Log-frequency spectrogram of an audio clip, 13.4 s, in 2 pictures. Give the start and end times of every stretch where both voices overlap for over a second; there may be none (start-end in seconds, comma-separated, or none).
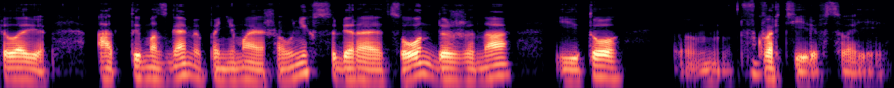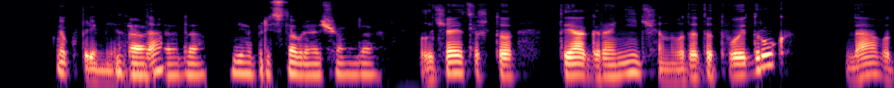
none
